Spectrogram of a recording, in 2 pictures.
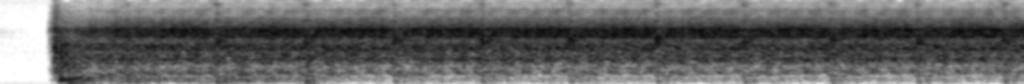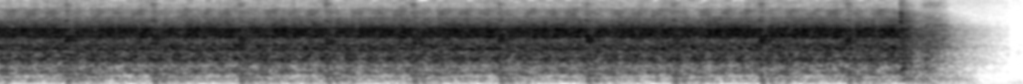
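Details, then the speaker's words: VW bus engine with non-working exhaust rocker, exhaust valve not opening: cranks steadily about four beats a second with sharp pop spitting back into intake manifold every time intake valve opens. "so this engine right now it's got an exhaust rocker that's not working and the exhaust valve is not opening listen to it very closely and you can hear it spitting back into the intake manifold every time the intake valve opens"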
